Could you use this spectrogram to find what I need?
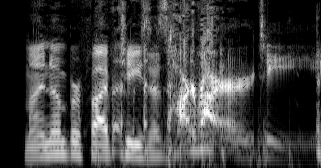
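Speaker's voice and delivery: said like a pirate. Naming a favorite cheese on a ranked list, saying it like a pirate. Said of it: "I like to say it like a pirate".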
